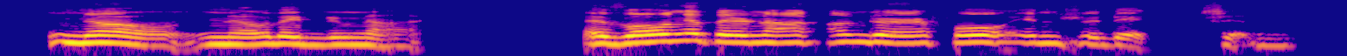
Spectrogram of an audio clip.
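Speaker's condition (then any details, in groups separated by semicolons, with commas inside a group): Cerebral palsy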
